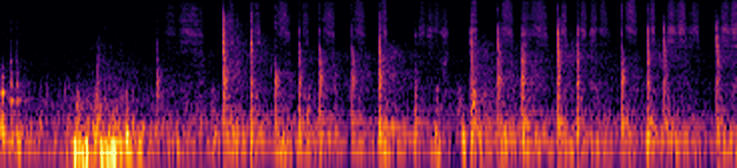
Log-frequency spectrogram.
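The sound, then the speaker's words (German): Chalk scratches and taps on a blackboard as a lecturer writes, in many quick, uneven strokes. The strokes are quiet and dry, with brief scraping sounds between sharper clicks. “Ich schreibe das an die Tafel.”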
